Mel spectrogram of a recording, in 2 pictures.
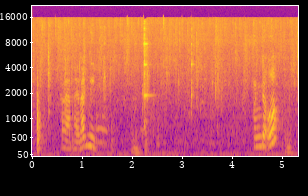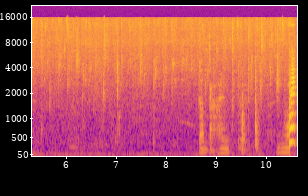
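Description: A young woman talks softly close by.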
